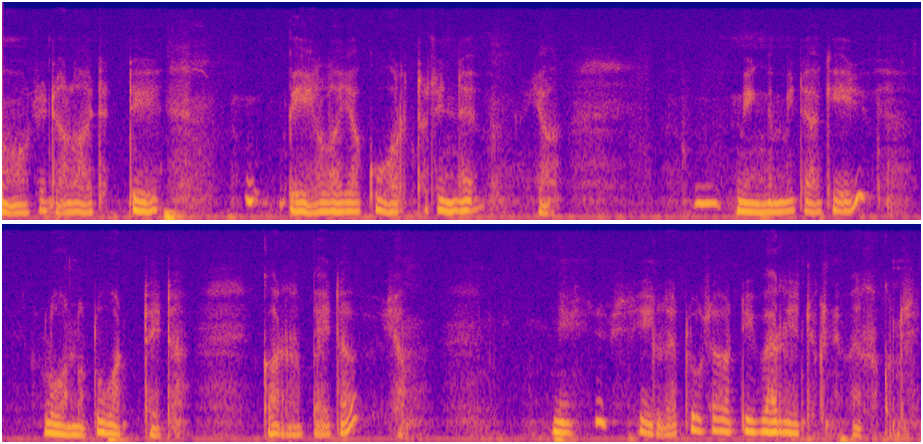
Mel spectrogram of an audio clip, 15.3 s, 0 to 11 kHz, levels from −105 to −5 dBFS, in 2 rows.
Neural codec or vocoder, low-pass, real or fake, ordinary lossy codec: none; 9.9 kHz; real; none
